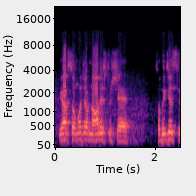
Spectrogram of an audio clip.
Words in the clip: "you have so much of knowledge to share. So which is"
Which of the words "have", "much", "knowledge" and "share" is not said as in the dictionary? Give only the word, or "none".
none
